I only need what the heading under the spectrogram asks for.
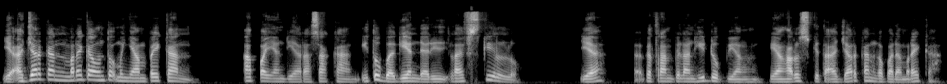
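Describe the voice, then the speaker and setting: A man giving a religious lecture on parenting. He explains step by step, often adds "ya", and acts out gentle talks between parent and child. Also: mid-range voice, brisk, dry recording, clean studio sound. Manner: fills with "ya" and "apa namanya". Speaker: Islamic preacher on parenting.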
